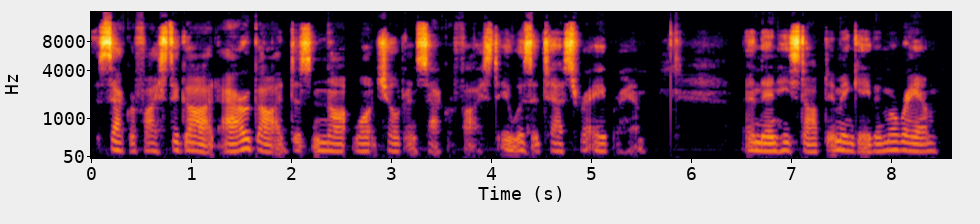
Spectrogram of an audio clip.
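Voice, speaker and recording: An older woman with a creaky voice reads stories aloud to children in a sweet, grandmotherly manner, pausing for casual explanations. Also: low voice, a little mellow. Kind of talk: read-aloud storytelling with casual explanatory asides.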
